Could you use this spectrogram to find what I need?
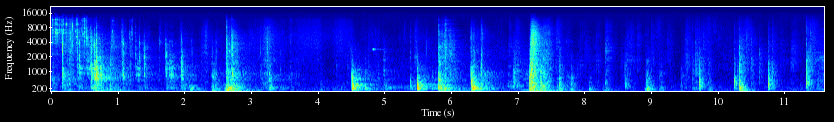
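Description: A door being unlocked and opened, heard as many wooden thunks and knocks in an irregular sequence, some sharp and loud, others softer, continuing throughout.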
